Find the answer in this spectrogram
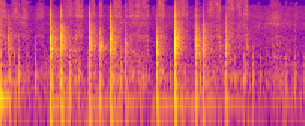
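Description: Chalk writing on a blackboard: a run of short, faint scratchy strokes and taps as letters are written, stopping a little after three seconds in.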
